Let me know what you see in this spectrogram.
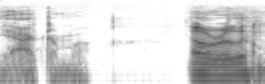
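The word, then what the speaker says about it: Yakima: their favorite farm in Yaka Valley, Washington. I found out how to say the name. Yaka. Yaka. Okay. I was listening to a Mariners game. just kept saying Yakma.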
